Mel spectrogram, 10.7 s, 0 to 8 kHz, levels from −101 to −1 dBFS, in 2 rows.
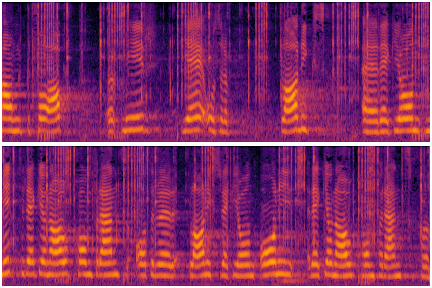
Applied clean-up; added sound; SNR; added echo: none; Clock; 14 dB; none.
